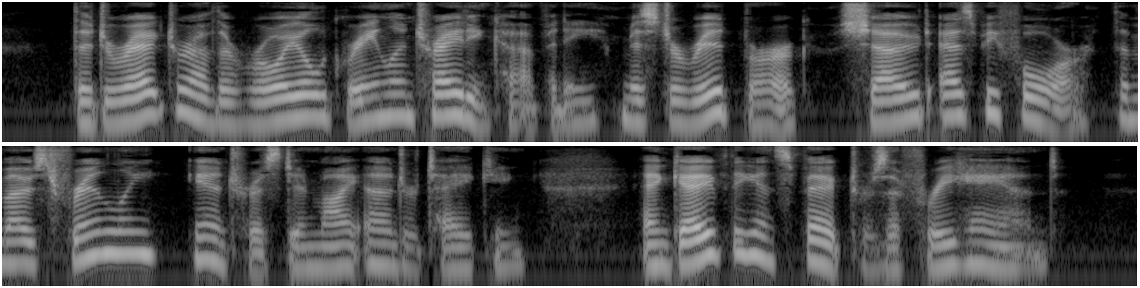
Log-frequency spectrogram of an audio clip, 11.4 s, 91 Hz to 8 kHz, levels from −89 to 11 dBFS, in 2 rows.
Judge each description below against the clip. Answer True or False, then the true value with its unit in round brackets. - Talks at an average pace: True (145 wpm)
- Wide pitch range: False (4.2 semitones)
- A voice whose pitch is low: False (185 Hz)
